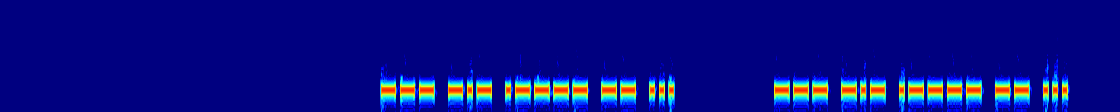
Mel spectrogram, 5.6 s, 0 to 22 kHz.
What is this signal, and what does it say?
Morse code, heard as a keyed tone, about 50 wpm, 700 Hz. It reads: OK1MS OK1MS
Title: DXCC-100 Call Signs - 5 Characters - Repeated 2x - 50wpm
